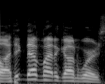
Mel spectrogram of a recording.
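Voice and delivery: usual speaking voice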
